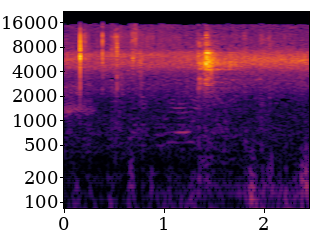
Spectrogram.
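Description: A pony walking on wood chips, its hoof falls soft and irregular, with a brief rustle about halfway through.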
